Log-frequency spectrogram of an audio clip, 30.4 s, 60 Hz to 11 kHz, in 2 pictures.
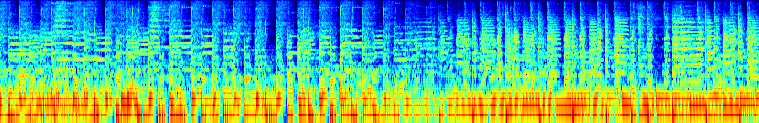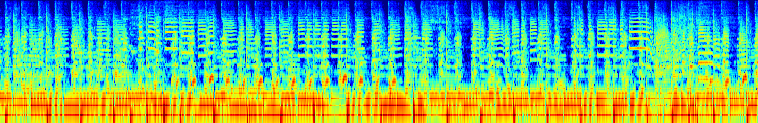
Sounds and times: Music: 0.0 - 30.3.

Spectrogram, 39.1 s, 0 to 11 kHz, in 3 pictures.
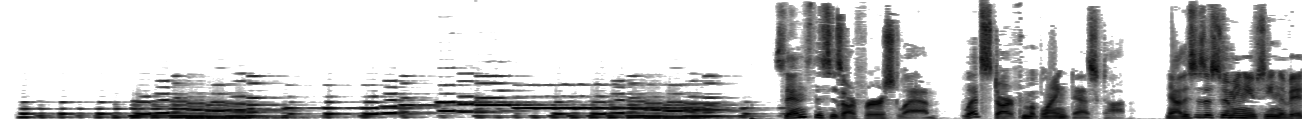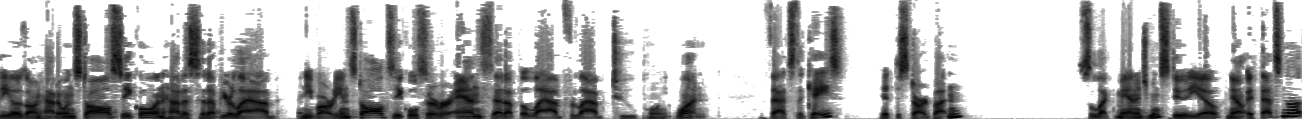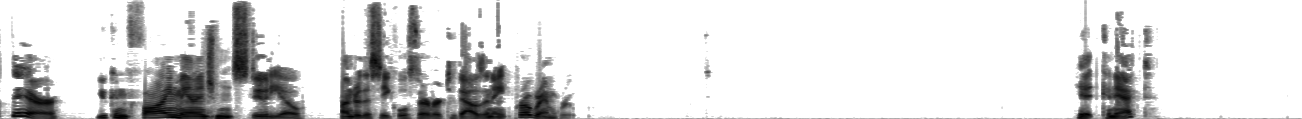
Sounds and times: Keyboard (musical): 0.1 - 8.1.

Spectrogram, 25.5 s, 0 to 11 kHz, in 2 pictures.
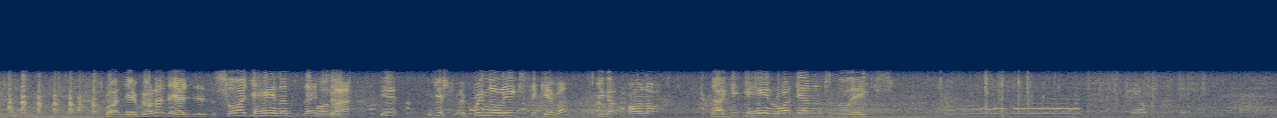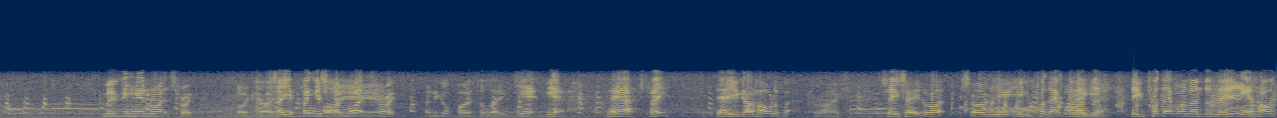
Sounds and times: Chicken, rooster: 0.0 - 1.1, 9.4 - 11.6, 12.4 - 14.6, 21.2 - 25.5
Outside, rural or natural: 0.0 - 25.5.

